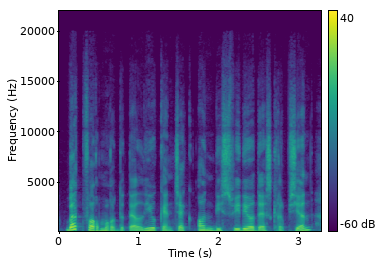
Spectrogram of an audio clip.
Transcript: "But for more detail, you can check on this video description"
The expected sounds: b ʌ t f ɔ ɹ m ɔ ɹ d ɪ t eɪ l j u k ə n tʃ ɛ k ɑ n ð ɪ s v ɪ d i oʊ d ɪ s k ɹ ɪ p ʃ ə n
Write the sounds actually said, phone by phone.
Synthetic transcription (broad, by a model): b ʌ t f ɔ ɹ m ɔ ɹ d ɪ t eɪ l j u k ə n tʃ ɛ k ɑ n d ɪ s f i d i oʊ d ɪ s k ɹ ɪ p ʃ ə n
